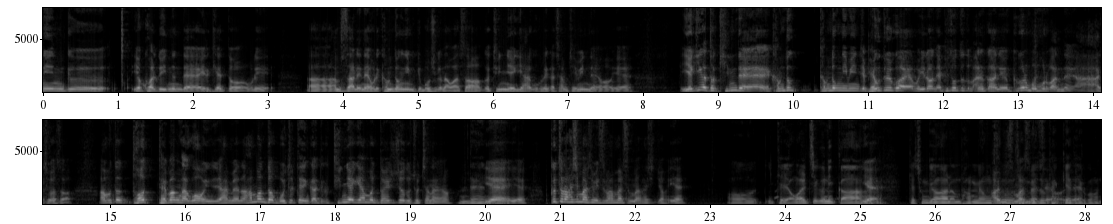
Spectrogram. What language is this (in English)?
Korean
